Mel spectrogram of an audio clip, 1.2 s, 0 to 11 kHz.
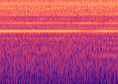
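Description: A SilverLit toy RC helicopter on 49 MHz control gives off a steady, thin, high-pitched rotor whine while hovering nearby, constant and unbroken throughout, with no voices.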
